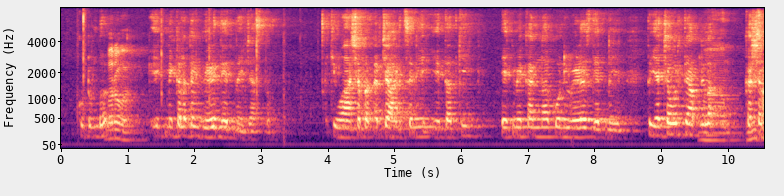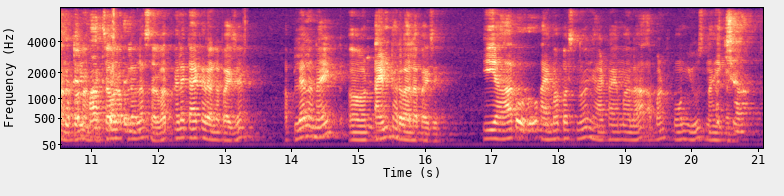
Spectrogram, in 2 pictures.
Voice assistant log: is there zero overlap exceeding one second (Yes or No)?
No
